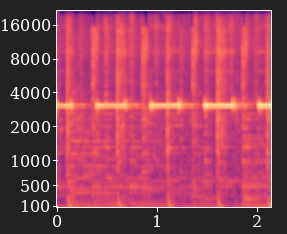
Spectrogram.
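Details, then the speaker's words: Zontes motorcycle keyless system, fob taken more than 1.2 m away (security mode): eight repeated beeps mean the bike is locked and off but the steering lock is not engaged. "je la laisse finir et là vous avez 8 alors 8 bip c'est un petit peu beaucoup pourquoi pour la simple raison que votre moto c'est verrouillé elle s'est éteinte mais nous vous n'avez pas le blocage de direction"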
